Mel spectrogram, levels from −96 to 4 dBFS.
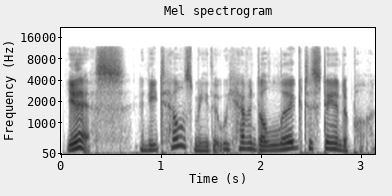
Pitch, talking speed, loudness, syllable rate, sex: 170 Hz, 250 wpm, -21 LUFS, 5.1 syllables/s, male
